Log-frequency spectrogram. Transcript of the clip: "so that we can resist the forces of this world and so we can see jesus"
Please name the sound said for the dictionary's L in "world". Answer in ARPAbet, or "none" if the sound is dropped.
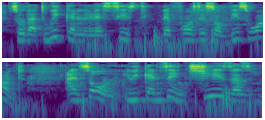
N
